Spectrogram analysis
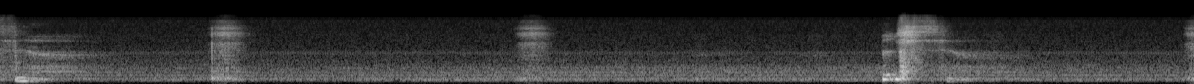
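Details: Four sharp sneezes in about twelve seconds, a repeated sneezing fit that the person attributes to allergy; sneezing.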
